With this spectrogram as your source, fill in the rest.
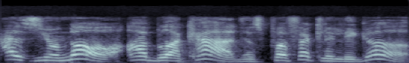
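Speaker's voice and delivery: put-on caricatured Chinese accent. Asked to repeat a funny remembered line, doing a caricatured Chinese accent. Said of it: "caricatures of Chinese people".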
